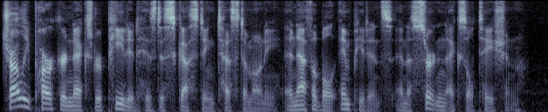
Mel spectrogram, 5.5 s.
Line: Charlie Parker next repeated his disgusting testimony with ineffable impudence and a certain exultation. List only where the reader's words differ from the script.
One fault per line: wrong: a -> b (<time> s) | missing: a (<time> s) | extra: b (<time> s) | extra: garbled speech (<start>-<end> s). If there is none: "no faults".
missing: with (2.8 s)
